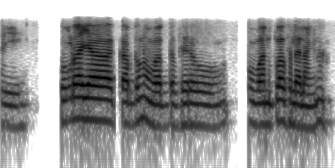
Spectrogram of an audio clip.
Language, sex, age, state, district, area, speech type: Punjabi, male, 30-45, Punjab, Fazilka, rural, conversation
